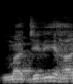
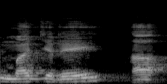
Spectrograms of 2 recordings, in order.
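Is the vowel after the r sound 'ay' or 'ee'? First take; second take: ee; ay. First: The vowel after r sounds like 'ee'. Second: The vowel after r sounds like 'ay'. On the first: The speaker calls it wrong. "मजरी हा नहीं पढ़ने" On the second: The speaker calls it right. "मजरी हा की जगह पर मजरे हा पढ़ेंगे"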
